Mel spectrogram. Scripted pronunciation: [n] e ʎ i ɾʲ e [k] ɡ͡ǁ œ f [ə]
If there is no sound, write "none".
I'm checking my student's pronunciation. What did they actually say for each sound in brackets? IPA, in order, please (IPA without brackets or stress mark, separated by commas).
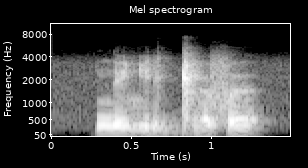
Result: n, ɡ, ə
